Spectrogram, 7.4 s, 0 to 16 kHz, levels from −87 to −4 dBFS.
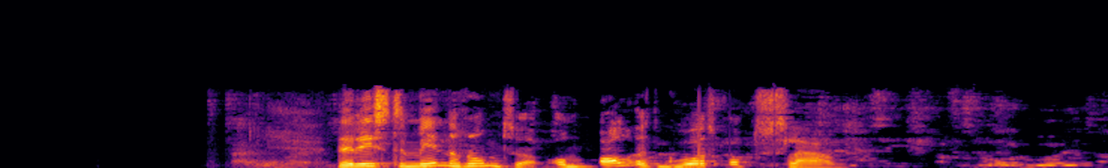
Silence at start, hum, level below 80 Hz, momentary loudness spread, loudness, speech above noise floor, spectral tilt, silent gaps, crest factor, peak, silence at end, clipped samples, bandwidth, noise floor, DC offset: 1.6 s; none; -58 dBFS; 22 LU; -17 LUFS; 32 dB; -4.5 dB/octave; none; 20 dB; 0 dBFS; 0.2 s; under 0.1%; 8.2 kHz; -51 dBFS; under 0.1%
